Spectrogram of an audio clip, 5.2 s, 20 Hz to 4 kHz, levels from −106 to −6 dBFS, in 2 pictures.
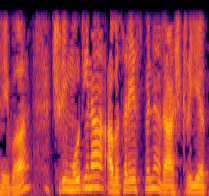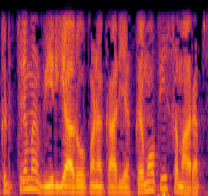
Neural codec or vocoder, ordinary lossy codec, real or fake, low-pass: none; none; real; 3.6 kHz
